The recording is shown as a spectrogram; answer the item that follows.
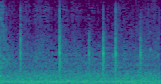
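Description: Writing: about five short ticks and scratches of a writing tool on a writing surface, over a low steady room hum.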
